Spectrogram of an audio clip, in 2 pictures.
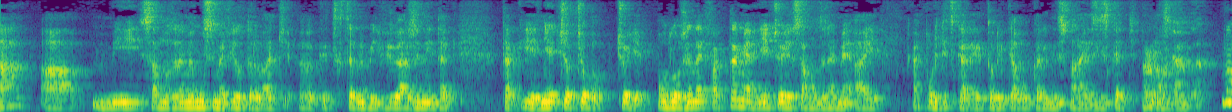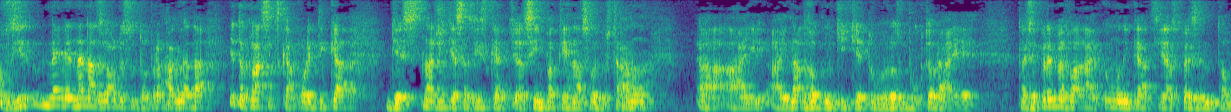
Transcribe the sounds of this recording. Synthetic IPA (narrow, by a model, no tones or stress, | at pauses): aamisamɔzɾɛjmɛmusiːmɛfilt̪ɾɔʋackɛcxt͡sɛmɛbiɟʋiʋaːʒɛniːt̪ak | t̪aɡjɛɲɪɛt͡ʃɔt͡ʃɔt͡ʃɔjɛpɔd̪lɔʒɛnɛːfak̚t̪ɛmiaɲɪɛt͡ʃɔjɛsamɔzɾɛjmɛʔaj | ajpɔlit̪it͡skaːɾɛt̪ɔɾikaukɾajinisnaːɦɛziːskacpɾanɔziɲɛʋɲɛnazʋalbisɔmt̪ɔpɾɔpaɡnad̪ajɛt̪ɔklasit͡skaːpɔlit̪ika | ɡɟɛsnaʒiːcɛsaziːskacsimpat̪ijɛnasʋɔjust̪ɾanu | aajajnad̪ɦɔd̪nuciːcɛt̪uːɦɾɔzbukt̪ɔɾaːjɛ | t̪aɡʒɛpɾɛbɛɦlaajkɔmunikaːt͡siaspɾɛzid̪ɛnt̪ɔm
